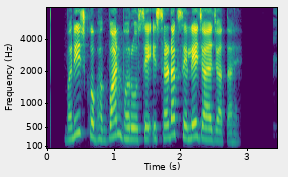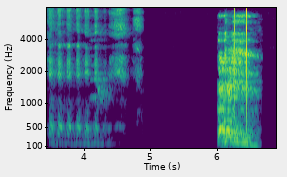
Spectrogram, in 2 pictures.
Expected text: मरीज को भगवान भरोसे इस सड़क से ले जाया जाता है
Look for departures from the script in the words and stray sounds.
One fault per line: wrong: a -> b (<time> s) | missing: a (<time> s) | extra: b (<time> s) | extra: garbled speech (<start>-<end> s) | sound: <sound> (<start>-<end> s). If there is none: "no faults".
sound: laugh (3.4-4.9 s)
sound: throat clearing (6.0-6.7 s)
